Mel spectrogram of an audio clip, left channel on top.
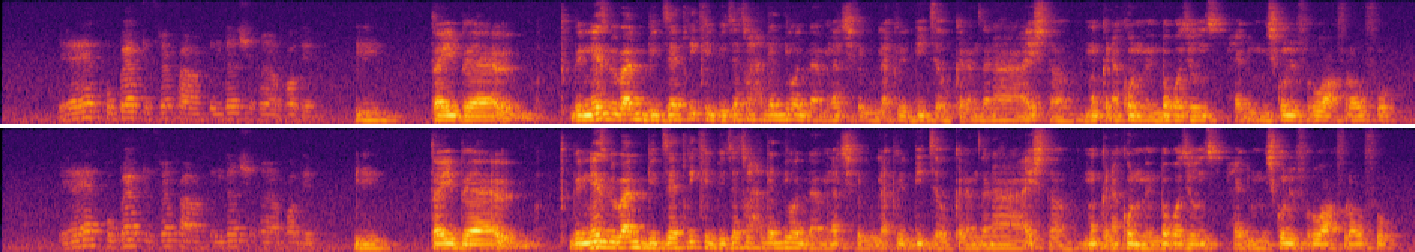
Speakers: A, on the left; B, on the right.
A: هي الكوباية بتترفع ما بتنزلش وهي فاضية
B: مم. طيب آه، بالنسبة بقى للبيتزات ليك في البيتزات والحاجات دي ولا مالكش في الأكل البيتزا والكلام ده أنا قشطة ممكن آكل من بابا جونز حلو مش كل الفروع فروع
